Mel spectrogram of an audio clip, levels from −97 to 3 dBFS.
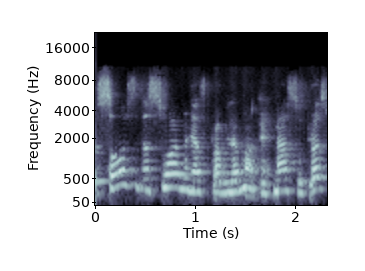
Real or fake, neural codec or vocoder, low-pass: fake; vocoder, 48 kHz, 128 mel bands, Vocos; 10.8 kHz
